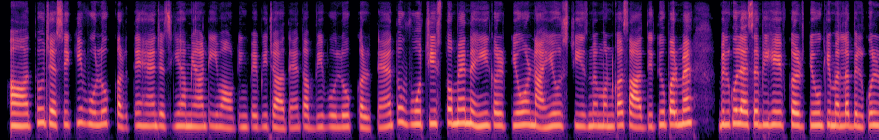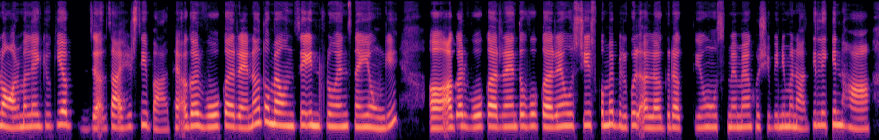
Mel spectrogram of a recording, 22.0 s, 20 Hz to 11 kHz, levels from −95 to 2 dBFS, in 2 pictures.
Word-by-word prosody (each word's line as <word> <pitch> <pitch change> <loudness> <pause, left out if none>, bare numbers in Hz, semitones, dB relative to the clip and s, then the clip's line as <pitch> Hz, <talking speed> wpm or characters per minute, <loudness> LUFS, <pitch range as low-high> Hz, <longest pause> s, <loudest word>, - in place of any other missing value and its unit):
आ 260 -1 +6
तो 325 0 +1
जैसे 290 -2 +1
कि 320 +4 -4
वो 300 -2 -2
लोग 295 +2 -2
करते 250 0 -4
हैं, 260 -1 -1
जैसे 250 -1 -4
कि - - -3
हम 255 -1 +1
यहाँ 245 0 -1
टीम 250 -1 -6
आउटिंग 235 +1 -4
पे 240 0 -5
भी 245 +1 -9
जाते 225 -2 -1
हैं, 230 +1 -8
तब 240 -1 -2
भी 240 +1 -7
वो 240 +1 -5
लोग 240 +1 -3
करते 230 -1 -3
हैं। 250 +3 -1
तो 335 +4 -1
वो 295 0 +3
चीज़ 305 -1 +3
तो 320 - +3
मैं 315 +1 +5
नहीं 275 -3 +4
करती 270 -1 -2
हूँ 275 +1 +3
और 285 - +2
ना 260 -4 +3
ही 235 +3 0
उस 265 -2 -2
चीज़ 255 -2 -4
में 260 - 0
मैं 260 - 0
उनका 255 +1 +1
साथ 255 -4 +3
देती 250 +4 -6
हूँ। 285 - +1
पर 290 -1 +5
मैं 305 +3 +5 0.4
बिल्कुल 295 +2 +4
ऐसे 295 0 +4
बिहेव 280 0 +1
करती 270 -2 +3
हूँ 275 0 +3
कि 280 - -2
मतलब 265 0 +2
बिल्कुल 265 +1 0
नॉर्मल 245 0 +2
है, 255 0 -1
क्योंकि 260 +3 -4
अब 280 -2 +2 0.3
ज 225 - +1
ज़ाहिर-सी 245 +3 -1
बात 195 -2 -7
है, - - +1
अगर 260 +2 +2
वो 240 +1 +1
कर 255 -2 +3
रहे 230 - +3
हैं 225 - 0
ना, 290 +5 +1
तो 340 +1 +1
मैं 290 -2 +6
उनसे 265 0 +1
इन्फ्लुएंस 260 -1 0
नहीं 240 0 +1
होऊँगी। 230 +5 -3 0.5
अ, - - +5
अगर 230 +3 +4
वो 240 +1 0
कर 250 -1 +4
रहे 245 +1 0
हैं, 250 0 0
तो 255 0 -1
वो 255 +1 -2
कर 240 -1 +5
रहे 245 - 0
हैं, - - 0
उस 265 0 -4
चीज़ 275 -1 -2
को 275 - 0
मैं 280 0 +1
बिल्कुल 260 +1 -4
अलग 225 -1 -1
रखती 230 0 -4
हूँ। 235 +1 -4
उसमें 240 0 -6
मैं 240 +1 -2
खुशी 245 0 -9
भी 245 +1 -9
नहीं 245 - -2
मनाती, 230 0 -4
लेकिन 275 +1 -1
हाँ, 215 -4 -2
255 Hz, 275 wpm, -23 LUFS, 240-275 Hz, 0.5 s, आ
